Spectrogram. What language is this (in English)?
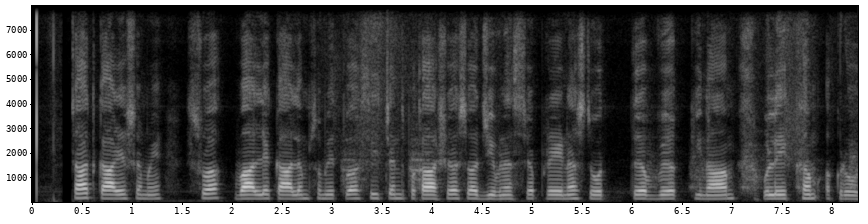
Sanskrit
